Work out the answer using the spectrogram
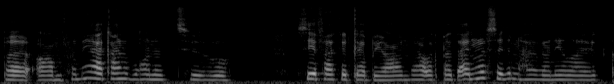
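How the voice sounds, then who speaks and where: A woman's voice: a little high, steady tone, normal speed, darkish tone. A young woman from Sudan chatting casually as a graduate student, rambling with many fillers and restarts. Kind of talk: casual chat.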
